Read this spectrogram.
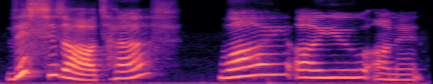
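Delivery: put-on very slow, drawn-out old owl voice; oldest owl. Old owl confronting intruders on her turf, slow creature voice. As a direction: challenge them slowly, stretching each word. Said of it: "who you all know is the oldest".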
